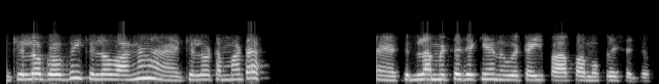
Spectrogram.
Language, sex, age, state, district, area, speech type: Sindhi, female, 45-60, Gujarat, Kutch, rural, conversation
